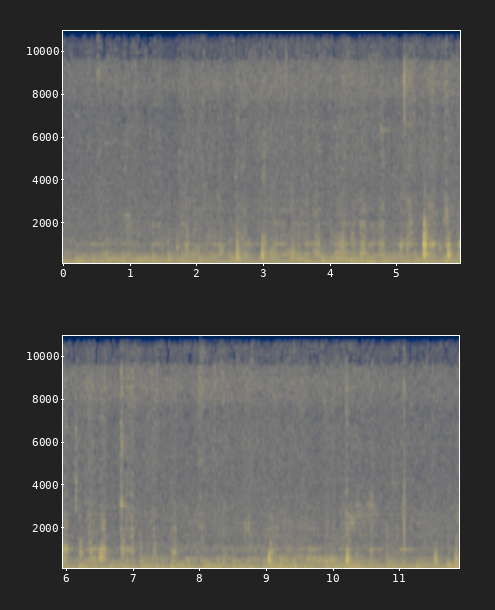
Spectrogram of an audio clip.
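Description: Meatball stew ingredients sizzle and soften in a pot while a utensil stirs them now and then. The frying hiss holds steady, broken by occasional scraping clicks, and no one speaks.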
